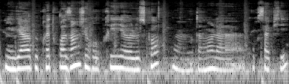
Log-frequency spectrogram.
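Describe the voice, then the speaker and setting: A woman's fairly high voice, fairly slow pace and fairly even intonation, over noticeable background noise. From southwest France, Gers. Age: 30s. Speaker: care assistant and charity raid participant. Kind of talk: interview. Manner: hesitant, many fillers.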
